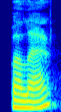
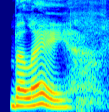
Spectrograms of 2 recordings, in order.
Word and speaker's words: ballet: Is it ballet? Ballot maybe? No, it is ballet.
